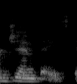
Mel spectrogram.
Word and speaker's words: djembe: We are using, use mostly are djembes. It's spelled D-J-E-M-B-E. You don't pronounce the D.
